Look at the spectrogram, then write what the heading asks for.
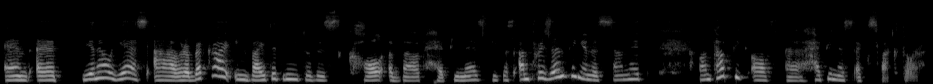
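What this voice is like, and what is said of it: Polish accent in English. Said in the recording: “as you hear from this accent, I wasn't born here. I am originally from Poland.”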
